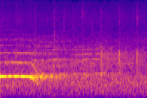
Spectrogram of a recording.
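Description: A single high, held yell from someone in the arena audience, the kind of cheer called out to a guard taking the floor. It ends with a falling tail about half a second in, leaving faint arena hubbub.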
